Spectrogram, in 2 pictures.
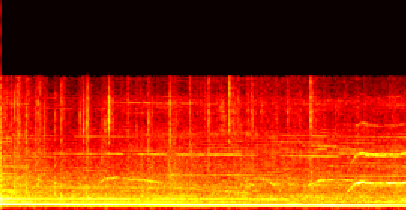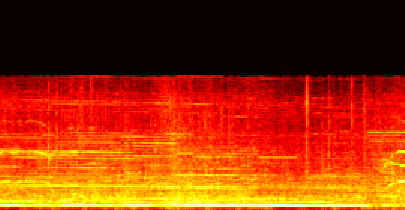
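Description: A Brazilian football commentator's long held goal call: one unbroken shouted note that falls slowly in pitch, over crowd cheering.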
